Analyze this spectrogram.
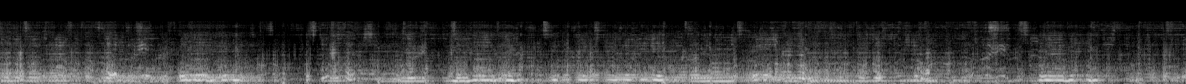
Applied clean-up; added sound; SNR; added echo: neural separator model SepFormer DNS4.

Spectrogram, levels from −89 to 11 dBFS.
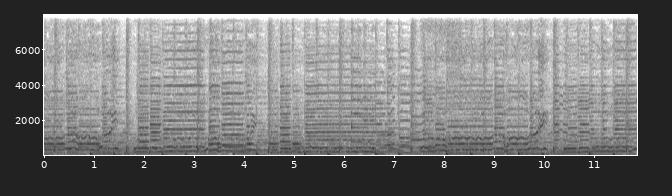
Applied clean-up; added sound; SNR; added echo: none; none; none; none.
